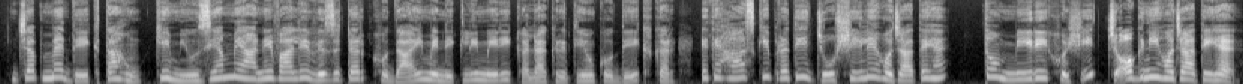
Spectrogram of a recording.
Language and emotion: Hindi, happy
